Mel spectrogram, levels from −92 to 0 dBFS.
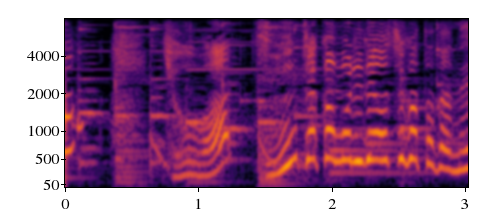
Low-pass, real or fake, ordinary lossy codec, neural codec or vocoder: none; real; none; none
